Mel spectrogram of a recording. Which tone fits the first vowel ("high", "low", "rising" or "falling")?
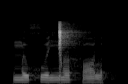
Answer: high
